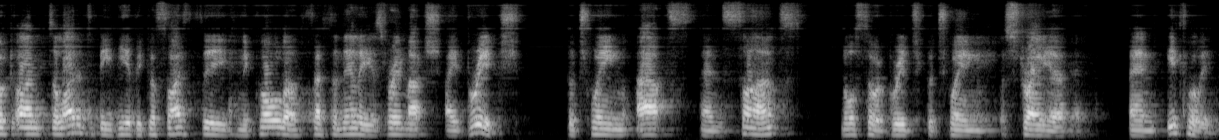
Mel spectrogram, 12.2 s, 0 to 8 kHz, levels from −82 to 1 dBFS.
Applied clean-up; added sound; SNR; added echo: neural mask model DeepFilterNet 3.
